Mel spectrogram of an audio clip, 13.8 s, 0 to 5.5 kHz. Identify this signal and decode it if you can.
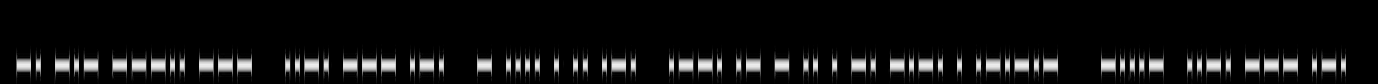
Morse code, heard as a keyed tone, about 25 wpm, 600 Hz. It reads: NK8O FOR THEIR PATIENCE. <BT> FOR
